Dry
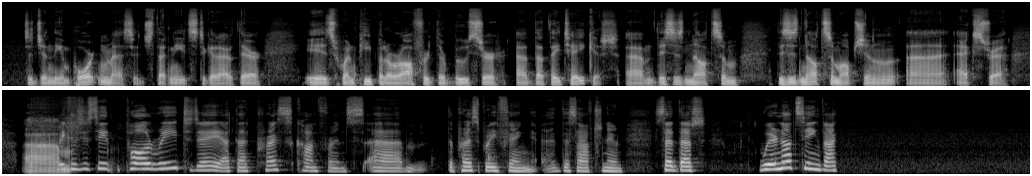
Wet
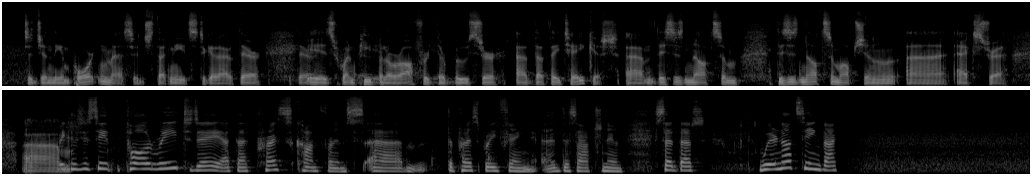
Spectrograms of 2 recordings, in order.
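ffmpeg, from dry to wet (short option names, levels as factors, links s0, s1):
-filter_complex "[0:a]asplit=2[s0][s1];[s1]afade=t=in:st=2.29:d=0.01,afade=t=out:st=3.27:d=0.01,aecho=0:1:580|1160|1740|2320:0.237137|0.106712|0.0480203|0.0216091[s2];[s0][s2]amix=inputs=2:normalize=0,highpass=94,equalizer=f=1900:w=1.9:g=3.5,acompressor=threshold=0.0158:ratio=3,volume=0.631"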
